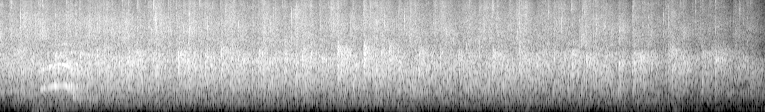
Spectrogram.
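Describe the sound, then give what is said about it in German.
Sustained audience applause with dense, steady clapping throughout, fairly loud and even, easing slightly toward the end. A brief faint voice-like tone rises near the start. “Das ist schon mal ein Applaus wert.”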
